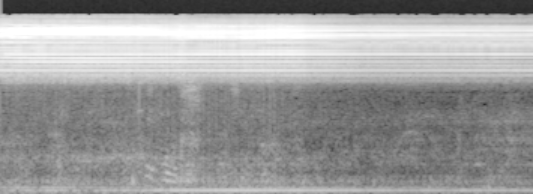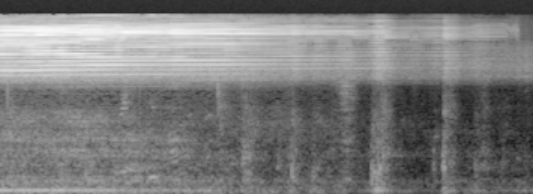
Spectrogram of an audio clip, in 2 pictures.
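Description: Field recording of a cricket chorus played back over loudspeakers: many overlapping high, steady insect trills layered together over a low hum. It starts suddenly, holds for about three seconds, then fades gradually.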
